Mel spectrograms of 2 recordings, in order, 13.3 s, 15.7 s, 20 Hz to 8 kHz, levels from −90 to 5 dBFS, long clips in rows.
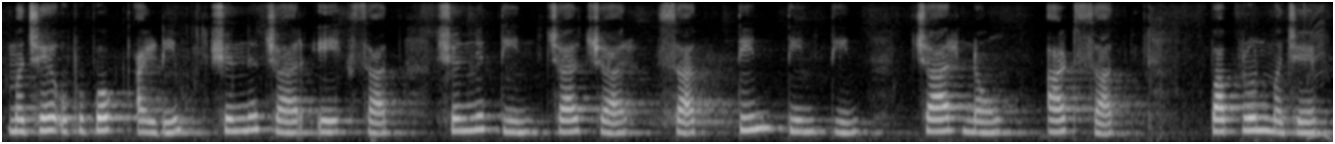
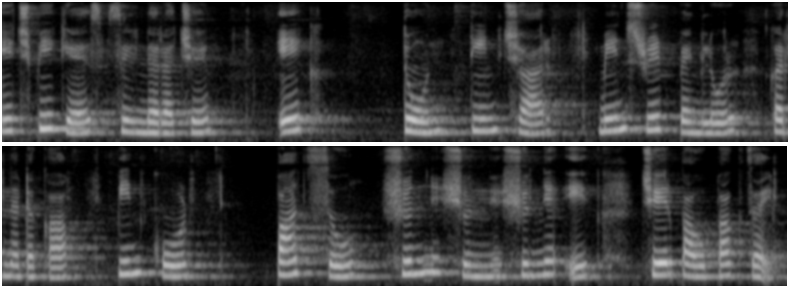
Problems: constant background noise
